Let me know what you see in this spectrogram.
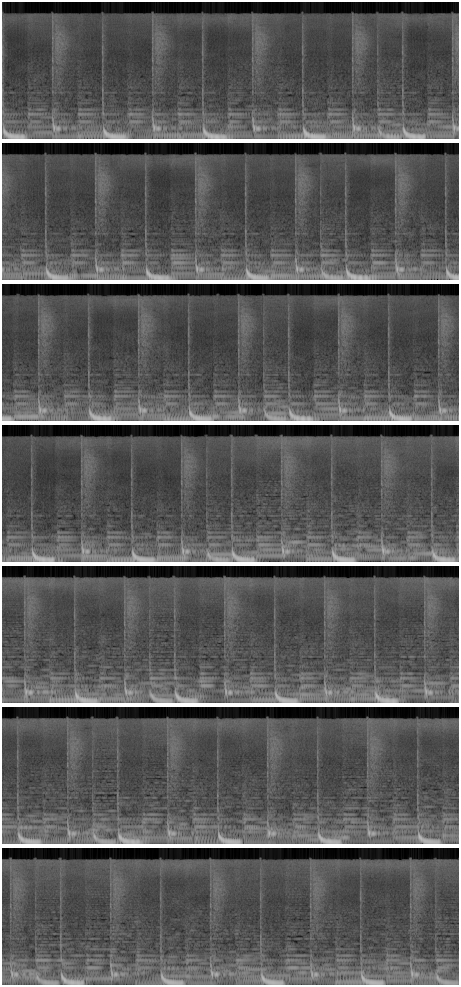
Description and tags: Heavy electronic loop. Created within Logic Pro X. Bass is the Eighties Poly Synth with a phaser on it.
bass, eighties, electronic, hard, heavy, loop, loops, mean, modulated, music, piano, processed, synth, synthesizer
